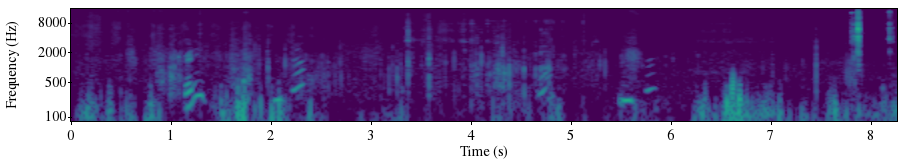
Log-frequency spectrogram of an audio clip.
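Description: An Excalibur crossbow being cocked by hand with its front resting on the ground, with low scuffing and knocking sounds and a sharp click near the end.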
